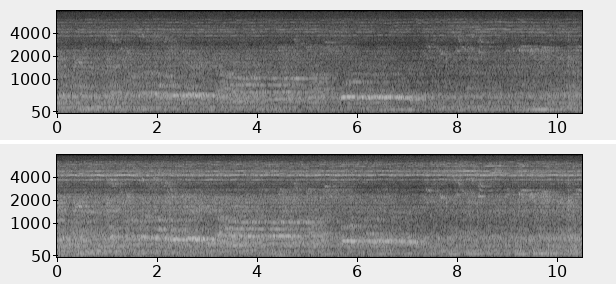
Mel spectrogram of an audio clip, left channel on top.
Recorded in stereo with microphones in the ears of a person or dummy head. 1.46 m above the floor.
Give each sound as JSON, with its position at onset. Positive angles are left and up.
{"t": 0.0, "sound": "an insect", "side_deg": -15, "distance_m": 7.5}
